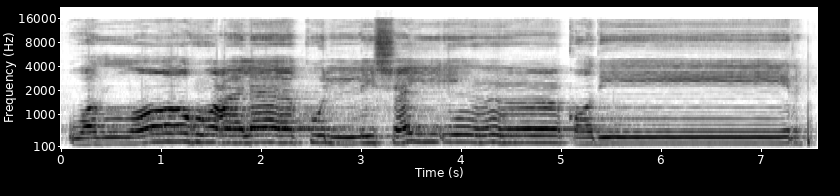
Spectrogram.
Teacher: کلی شی میں یا لین سے نرم آواز کے ساتھ جلد پڑھیں گے. ان کی تنوین میں اخفا ہو رہا، تنوین کی آواز کو ناک میں چھپا کر پڑھیں گے. قدیر میں قاف کو پر پڑھیں گے.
